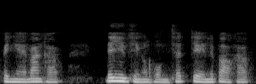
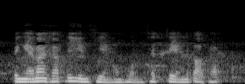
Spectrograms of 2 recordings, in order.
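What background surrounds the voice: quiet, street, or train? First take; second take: quiet; street. First: The voice is heard with quiet surroundings. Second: The voice is heard with roadside traffic noise. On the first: "ในที่เงียบ" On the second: "street noise ครับริมถนน"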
